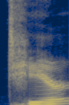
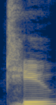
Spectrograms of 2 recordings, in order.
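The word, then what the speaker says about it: Týr: It's said that the great god Tier or two, it's sometimes pronounced, was the only one who had the courage to go up to him and actually feed him.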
